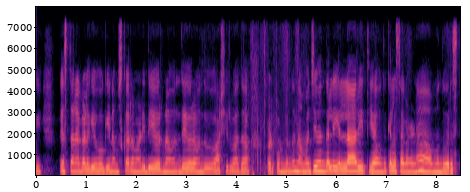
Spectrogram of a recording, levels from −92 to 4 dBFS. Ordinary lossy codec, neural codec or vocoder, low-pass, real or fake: none; none; 7.2 kHz; real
